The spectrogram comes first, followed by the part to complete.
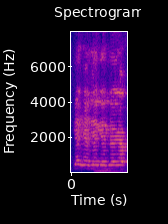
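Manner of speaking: low mock mumble; low, closed-mouth yammer; self-conscious talker. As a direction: mumble as if hiding bad teeth. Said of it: "you're no longer talking like this".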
